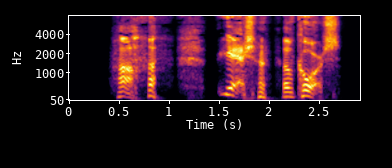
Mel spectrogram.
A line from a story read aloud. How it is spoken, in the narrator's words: Phineas laughed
